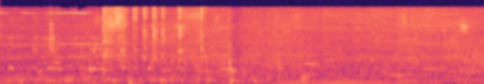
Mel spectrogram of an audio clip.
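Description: A car door shutting about a second and a half in, then a car engine starting and running with a low steady hum.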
